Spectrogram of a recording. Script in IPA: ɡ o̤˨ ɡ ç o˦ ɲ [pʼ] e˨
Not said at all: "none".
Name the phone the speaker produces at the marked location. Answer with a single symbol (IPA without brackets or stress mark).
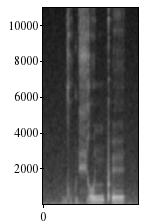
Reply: pʼ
